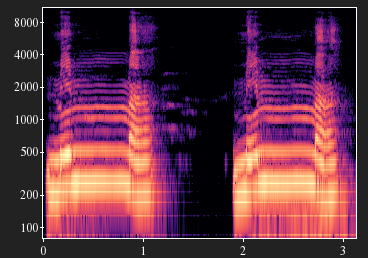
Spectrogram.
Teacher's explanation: میم کے اوپر جب شد آ جائے تو دونوں ہونٹ آپس میں ملیں گے اور آواز ناک کے ذریعے نکلے گی، خشوم کے ذریعے، ناک کی بانس کے ذریعے، جیسے مما، مما، دونوں ہونٹ آپس میں ملیں گے اور آواز خشوم کے ذریعے نکلے گی تو غنہ ہوگا۔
